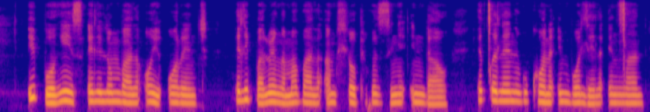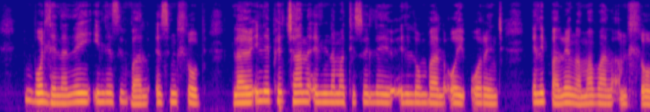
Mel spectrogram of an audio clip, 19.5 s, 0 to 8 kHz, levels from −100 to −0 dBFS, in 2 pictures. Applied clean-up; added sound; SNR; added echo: none; none; none; none.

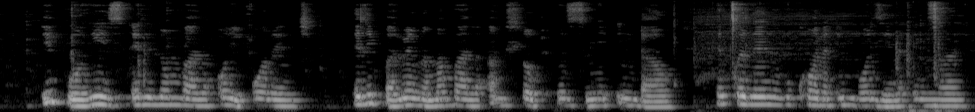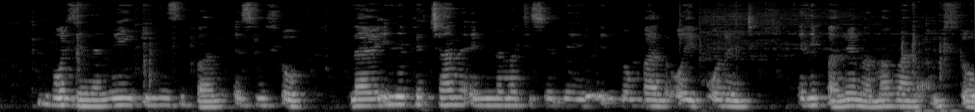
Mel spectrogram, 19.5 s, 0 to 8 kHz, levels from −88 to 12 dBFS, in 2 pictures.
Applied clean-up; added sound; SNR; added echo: classical method WPE with log-MMSE.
